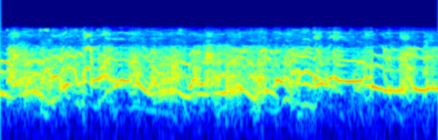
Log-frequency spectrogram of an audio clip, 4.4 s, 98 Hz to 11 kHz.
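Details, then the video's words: American wolfdogs Aiyana, Juma, Akani, Shadow and Lupo, all siblings or half-siblings, howling together, 5.11.2011; several tangled voices rise and dip in wavy lines, a steady mid-pitched howl holding under higher yips. "American Wolfdogs Aiyana, Juma, Akani, Shadow and Lupo singing together"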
